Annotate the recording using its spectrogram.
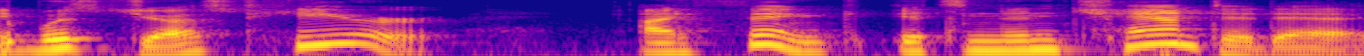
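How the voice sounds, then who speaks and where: Using a put-on character voice, a man speaks high in pitch at a fairly slow pace, with very wide pitch swings. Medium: read story.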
